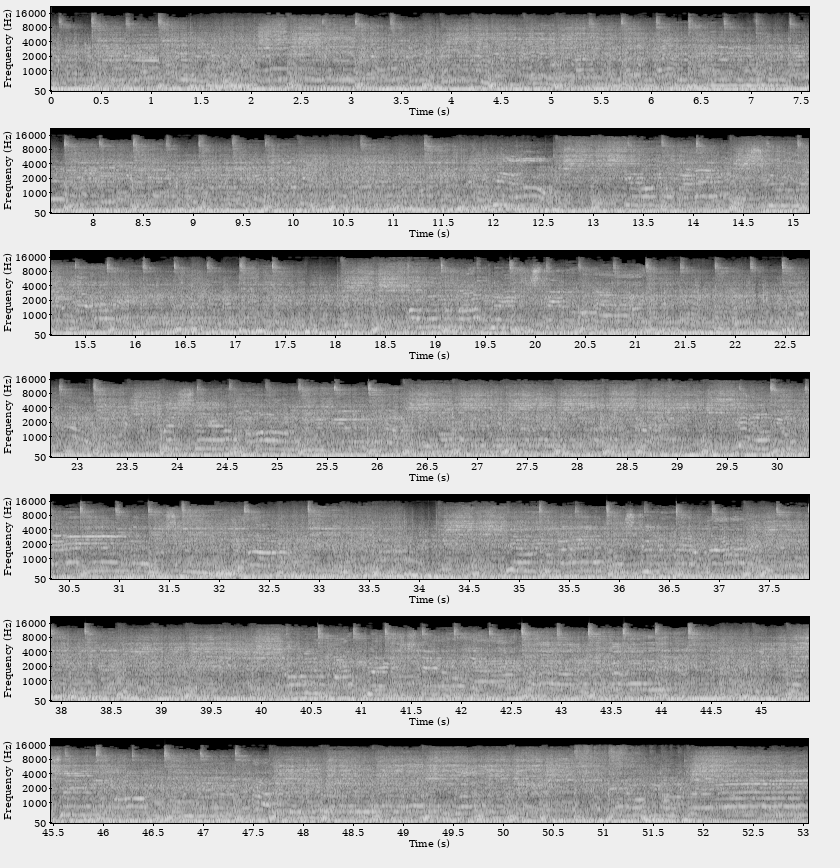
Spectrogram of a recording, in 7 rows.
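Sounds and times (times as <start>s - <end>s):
bass guitar: 0.0s - 53.0s
drums: 0.0s - 53.0s
electric guitar: 0.0s - 53.0s
person singing: 11.8s - 16.1s, 18.6s - 21.5s, 22.6s - 33.8s, 34.7s - 37.7s, 40.1s - 44.5s, 45.1s - 53.0s.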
